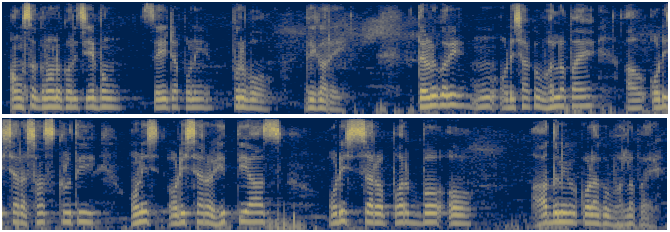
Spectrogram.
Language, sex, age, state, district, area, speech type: Odia, male, 18-30, Odisha, Nabarangpur, urban, spontaneous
